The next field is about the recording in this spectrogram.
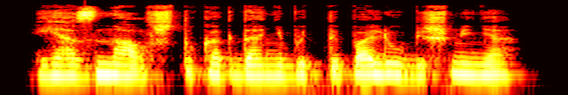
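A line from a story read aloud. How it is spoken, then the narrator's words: Whispered in ear. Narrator (Russian): прошептал Эрик мне на ухо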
